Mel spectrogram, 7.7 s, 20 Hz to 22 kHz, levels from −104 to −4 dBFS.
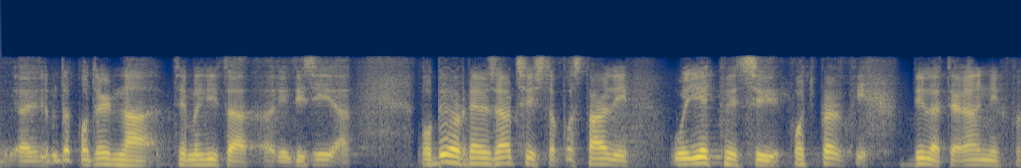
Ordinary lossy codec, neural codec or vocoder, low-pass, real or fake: none; codec, 16 kHz, 0.5 kbps, X-Codec, HuBERT features, trained on general audio; 5.4 kHz; fake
